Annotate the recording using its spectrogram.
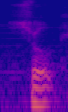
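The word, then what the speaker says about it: Shulk: boys trust the way heul shul it's closer to the Japanese pronunciation the investure ceremony must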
